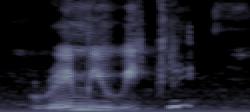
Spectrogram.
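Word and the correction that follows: Remi Weekes: Gente, como é que pronuncia isso aqui? Remy Wicks.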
